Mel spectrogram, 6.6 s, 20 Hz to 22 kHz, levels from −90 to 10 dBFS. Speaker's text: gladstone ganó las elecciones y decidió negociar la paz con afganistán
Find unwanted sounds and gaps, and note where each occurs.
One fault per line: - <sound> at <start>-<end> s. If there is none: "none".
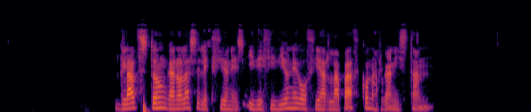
none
